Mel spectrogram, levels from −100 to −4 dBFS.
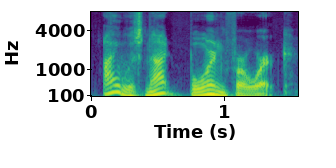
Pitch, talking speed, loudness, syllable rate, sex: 125 Hz, 230 wpm, -16 LUFS, 4.4 syllables/s, male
